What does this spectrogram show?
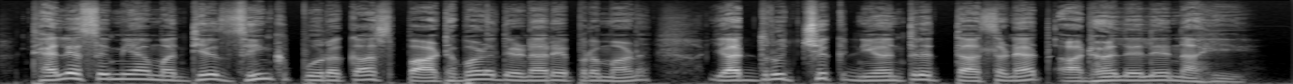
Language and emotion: Marathi, neutral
